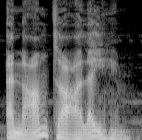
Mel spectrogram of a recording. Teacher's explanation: Now, if there is a noon sakin or tanween followed by these six throat letters, which are known as letters of idhar, then you pronounce the noon or tanween clearly without ghunna or ikhfa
